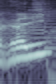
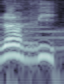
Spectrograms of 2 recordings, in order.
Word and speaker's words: Larry: Alors il faut savoir que l'auteur a expliqué que l'héroïne ne s'appelait pas Rally, mais Larry. L'erreur vient du fait que les L et les R se prononcent de la même façon en japonais.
